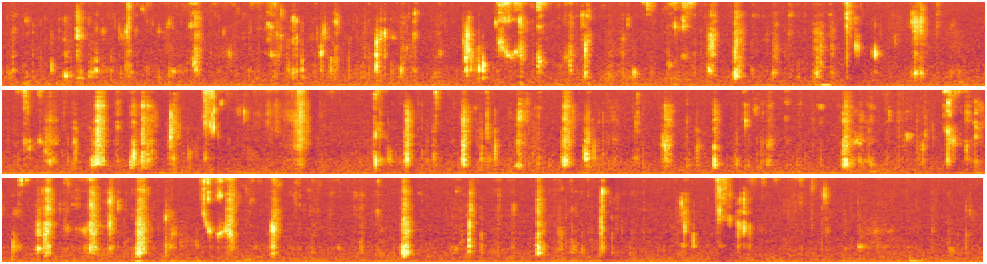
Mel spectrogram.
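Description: Close-miked eating of soft bread and pastry: chewing with many small wet mouth clicks and smacks and an occasional bite.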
